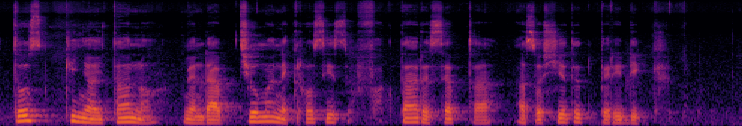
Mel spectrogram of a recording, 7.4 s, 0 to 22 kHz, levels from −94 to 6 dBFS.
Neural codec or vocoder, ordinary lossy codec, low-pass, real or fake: none; none; none; real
